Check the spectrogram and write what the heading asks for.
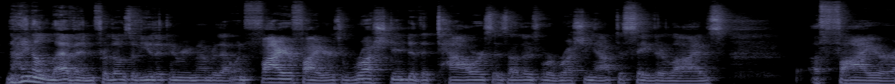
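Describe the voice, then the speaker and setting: A man's voice: fairly low pitch, echoey room. A man hosting a podcast, giving an earnest reflective monologue full of rhetorical questions and emphatic turns. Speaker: podcast host.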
